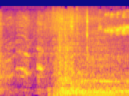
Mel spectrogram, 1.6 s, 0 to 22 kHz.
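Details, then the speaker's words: Nissan S13 CA18DET after swapping to VW TSI ignition coils and reworking the harness, car unused for a long time: brief crank, fires right away on a cold engine, better than the stock coils; settles into a firm, steady run. "fired right away these coils were a very good idea fired worse on serial now on a cold engine right away and runs good"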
